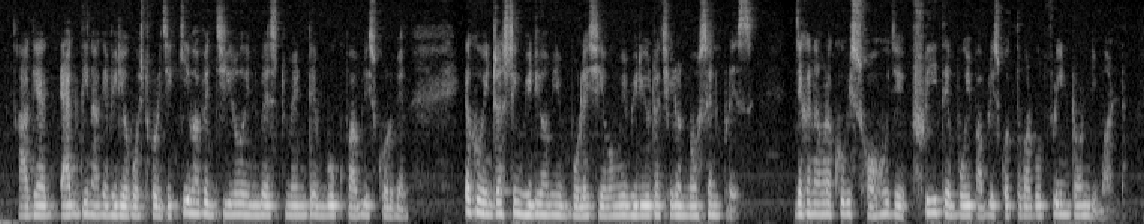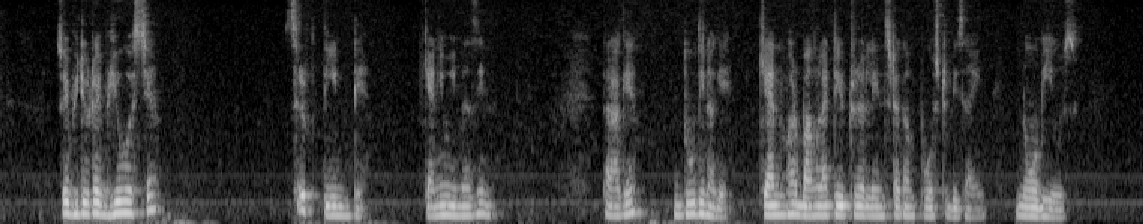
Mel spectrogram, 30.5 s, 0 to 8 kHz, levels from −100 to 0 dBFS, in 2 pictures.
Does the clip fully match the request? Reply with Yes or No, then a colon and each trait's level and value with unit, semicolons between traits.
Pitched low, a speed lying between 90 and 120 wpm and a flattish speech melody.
Yes: low, 130 Hz; average, 115 wpm; narrow, 2.2 semitones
